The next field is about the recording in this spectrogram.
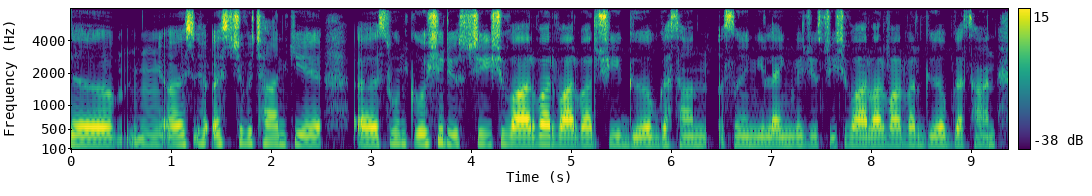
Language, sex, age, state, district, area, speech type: Kashmiri, female, 18-30, Jammu and Kashmir, Bandipora, rural, spontaneous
